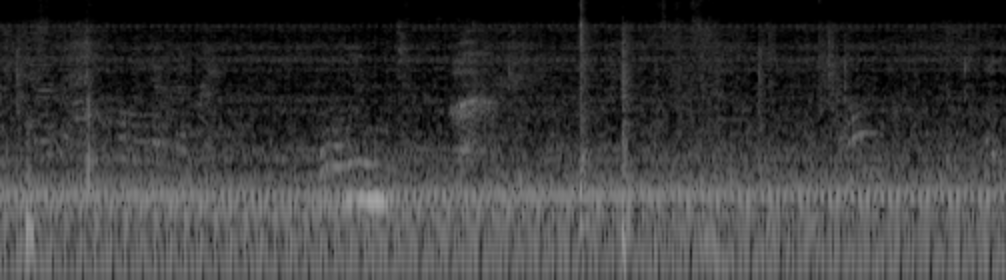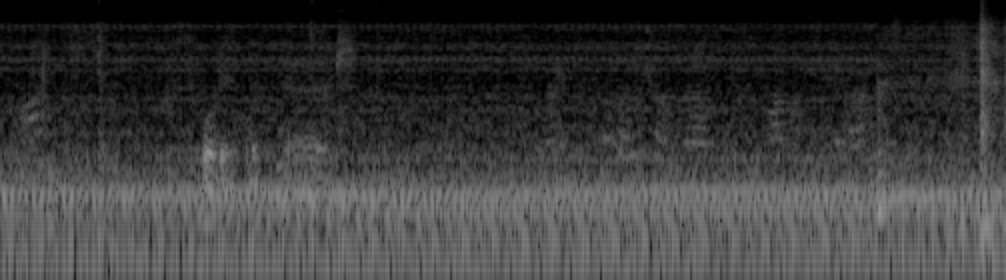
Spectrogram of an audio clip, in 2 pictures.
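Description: Clothes dryer running steadily in the background: a constant low hum with a fast, even pulse. Small plastic building pieces click now and then as they are handled.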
